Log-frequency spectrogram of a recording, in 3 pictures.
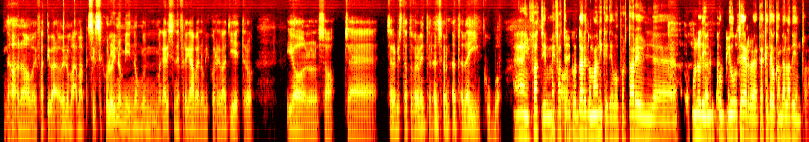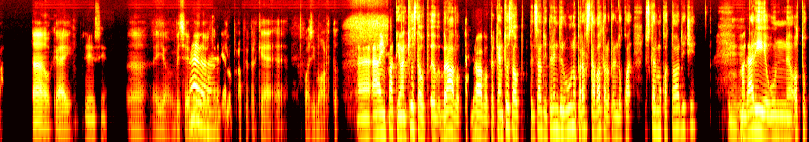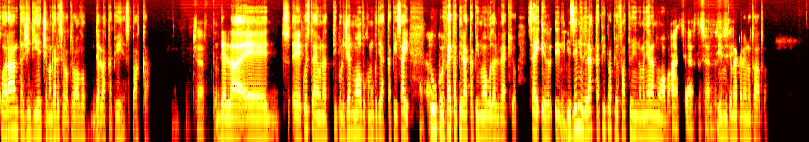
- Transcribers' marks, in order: static; "guarda" said as "guara"; "cioè" said as "ceh"; laughing while speaking: "giornata"; other background noise; distorted speech; tapping; chuckle; unintelligible speech; "proprio" said as "propio"; sniff; "proprio" said as "propio"
- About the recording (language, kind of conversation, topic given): Italian, unstructured, Ti è mai capitato un imprevisto durante un viaggio?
